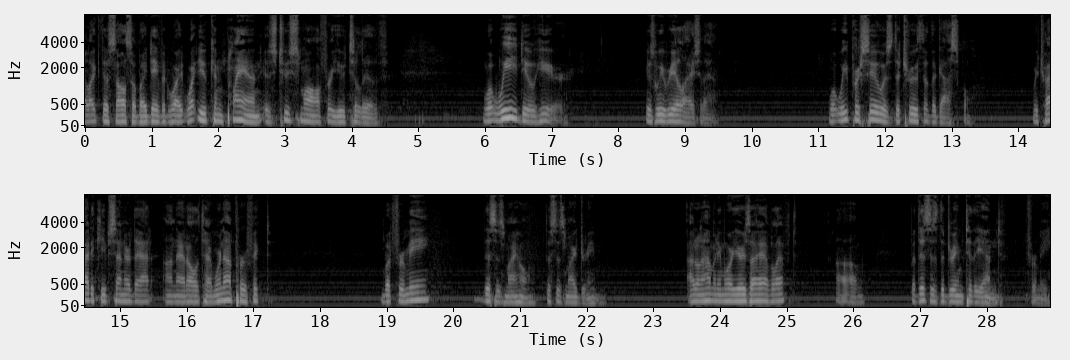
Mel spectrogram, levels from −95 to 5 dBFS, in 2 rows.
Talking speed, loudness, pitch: 170 wpm, -45 LUFS, 115 Hz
